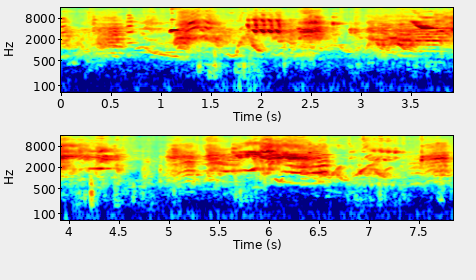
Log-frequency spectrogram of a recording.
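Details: Captive meerkats at Lincolnshire Wildlife Park approach an unfamiliar cardboard box in their enclosure, giving a busy chorus of short harsh squawks and high chirps in bursts, with faint rustling underneath.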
